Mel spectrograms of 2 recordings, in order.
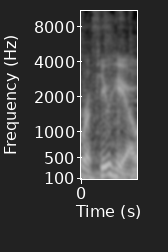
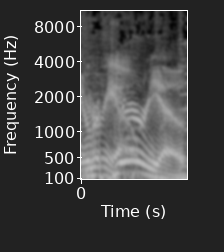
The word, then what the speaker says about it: Refugio: It's not Refugio, is it? There you go. Yeah, well, Refurio. Refurio. Yeah, Refurio. Yeah, Fury right in the middle.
